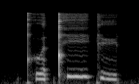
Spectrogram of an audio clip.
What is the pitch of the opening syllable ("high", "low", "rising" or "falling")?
rising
